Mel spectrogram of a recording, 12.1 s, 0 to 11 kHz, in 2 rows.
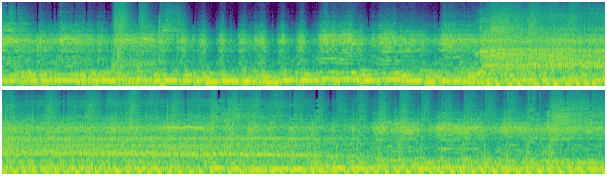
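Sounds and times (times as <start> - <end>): distorted electric guitar riff: 0.0 - 12.0
rapid driving drumming: 4.8 - 12.0.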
